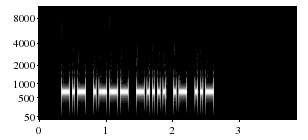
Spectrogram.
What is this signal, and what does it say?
Morse code, heard as a keyed tone, about 28 wpm, 700 Hz. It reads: KJ6AU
